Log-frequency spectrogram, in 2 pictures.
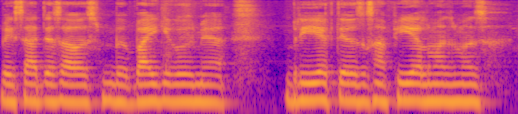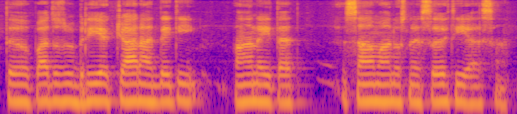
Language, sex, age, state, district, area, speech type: Kashmiri, male, 18-30, Jammu and Kashmir, Ganderbal, rural, spontaneous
